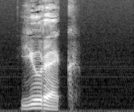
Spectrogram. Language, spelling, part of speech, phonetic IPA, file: Polish, Jurek, proper noun, [ˈjurɛk], Pl-Jurek.ogg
